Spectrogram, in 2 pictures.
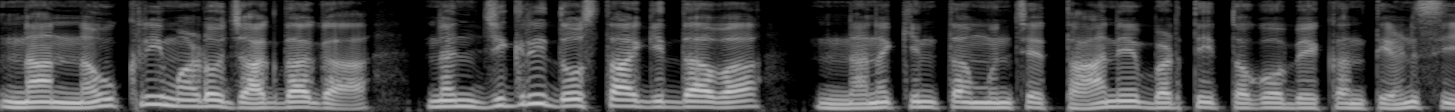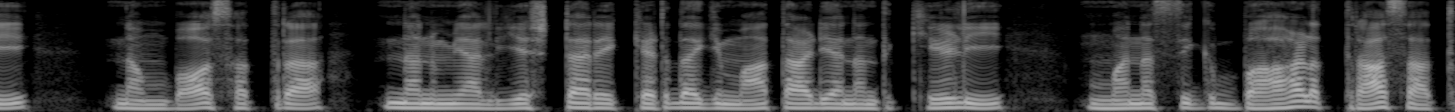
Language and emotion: Kannada, sad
